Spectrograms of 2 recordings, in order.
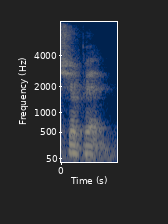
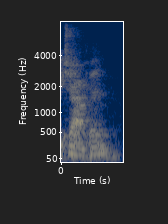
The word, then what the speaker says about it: Chopin: It's spelled Chopin, but it's Chopin. Could be Chopin.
